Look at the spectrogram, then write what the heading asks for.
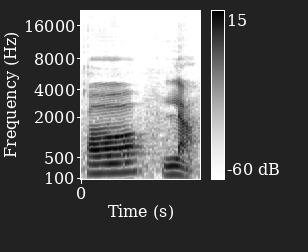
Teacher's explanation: قال الف مدہ کے ساتھ، قاف بھی پر آلریڈی ہوتا ہے تو الف اس کے ساتھ ہی کیا ہوگا، پر ہو جائے گا۔ قال، لام کی حرکت کو کھینچنا نہیں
